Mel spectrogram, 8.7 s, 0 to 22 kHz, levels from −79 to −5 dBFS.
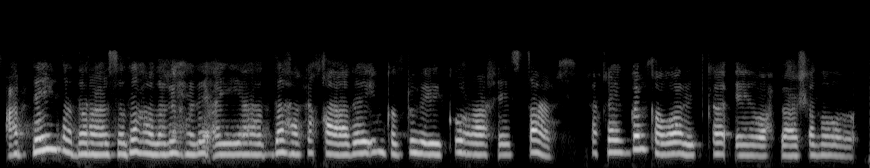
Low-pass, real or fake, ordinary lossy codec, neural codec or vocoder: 7.2 kHz; fake; none; codec, 16 kHz, 2 kbps, FreqCodec, smaller model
